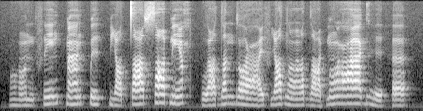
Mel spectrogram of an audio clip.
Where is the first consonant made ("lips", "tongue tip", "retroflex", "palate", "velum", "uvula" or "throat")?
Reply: throat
